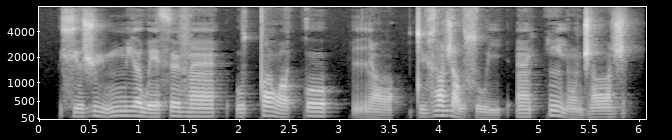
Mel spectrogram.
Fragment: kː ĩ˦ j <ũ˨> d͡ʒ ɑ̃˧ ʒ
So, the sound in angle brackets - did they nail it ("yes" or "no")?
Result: no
